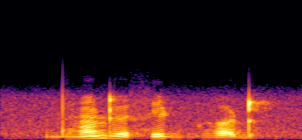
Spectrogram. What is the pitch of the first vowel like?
rising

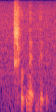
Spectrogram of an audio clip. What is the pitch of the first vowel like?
high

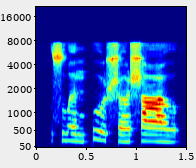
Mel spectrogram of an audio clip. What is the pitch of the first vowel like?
low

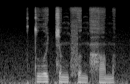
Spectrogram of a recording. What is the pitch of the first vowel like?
rising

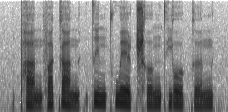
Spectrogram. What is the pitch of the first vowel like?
low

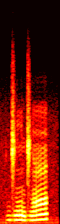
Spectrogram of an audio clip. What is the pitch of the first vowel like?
low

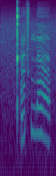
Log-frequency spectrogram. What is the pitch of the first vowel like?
rising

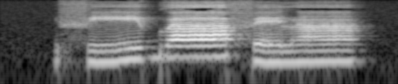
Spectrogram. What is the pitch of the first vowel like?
rising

